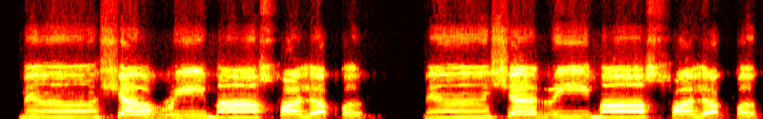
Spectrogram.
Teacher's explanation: نون ساکن کی آواز کیا ہو جائے گی؟ چھپ جائے گی، ناک میں ہم چھپا لیں گے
